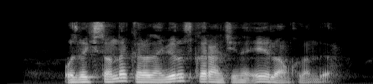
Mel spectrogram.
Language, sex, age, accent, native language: Uzbek, male, 18-24, Toshkent shahri, Uzbek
